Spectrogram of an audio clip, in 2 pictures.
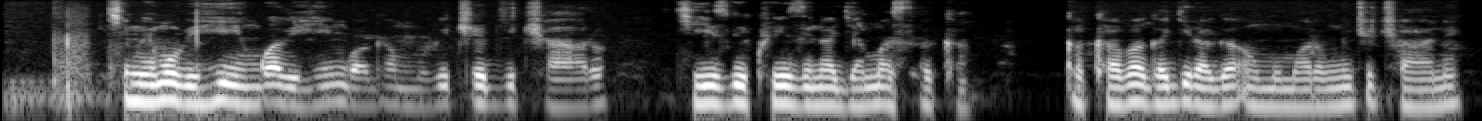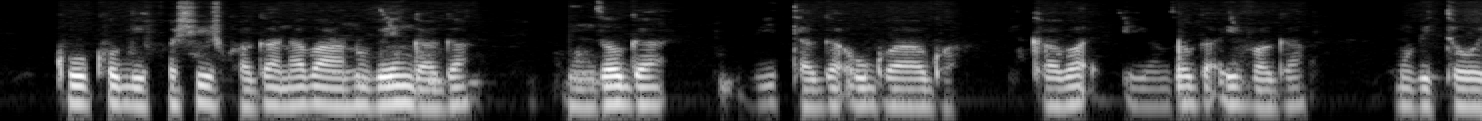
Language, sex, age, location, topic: Kinyarwanda, female, 50+, Musanze, agriculture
